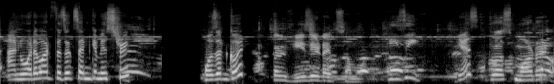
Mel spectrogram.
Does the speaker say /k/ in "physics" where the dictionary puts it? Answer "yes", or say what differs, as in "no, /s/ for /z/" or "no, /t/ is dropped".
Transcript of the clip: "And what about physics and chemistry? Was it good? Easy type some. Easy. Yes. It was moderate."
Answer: yes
